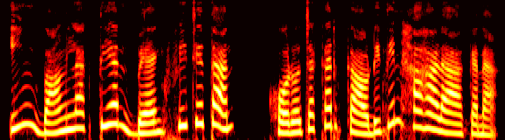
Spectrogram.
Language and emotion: Santali, surprised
